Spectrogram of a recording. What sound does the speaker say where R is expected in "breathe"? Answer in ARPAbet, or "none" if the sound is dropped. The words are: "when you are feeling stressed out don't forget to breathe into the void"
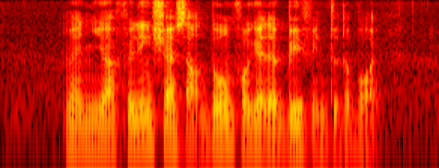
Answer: none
